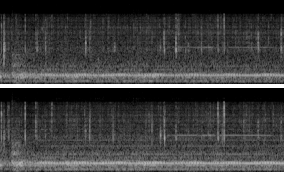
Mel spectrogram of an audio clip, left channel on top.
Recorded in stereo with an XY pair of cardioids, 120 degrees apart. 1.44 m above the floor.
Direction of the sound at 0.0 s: 55° right.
